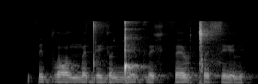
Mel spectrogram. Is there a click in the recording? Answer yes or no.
yes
